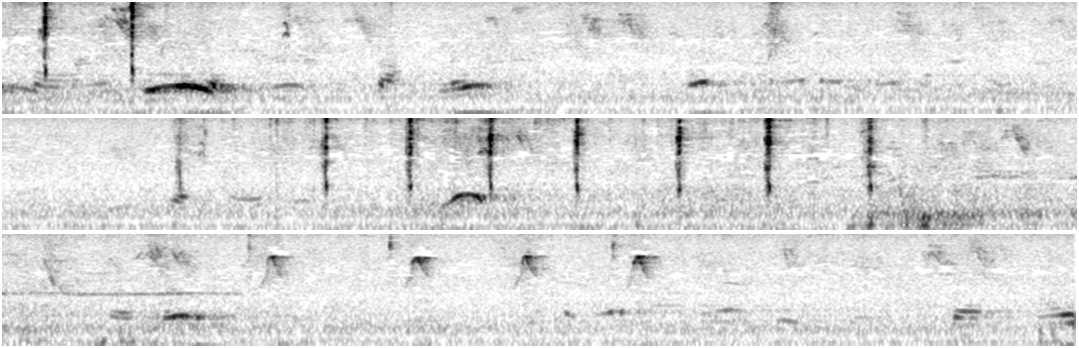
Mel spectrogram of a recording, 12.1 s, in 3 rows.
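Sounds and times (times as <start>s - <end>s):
sharp ticks: 0.0s - 0.6s, 4.7s - 7.4s
faint high bird chirps: 0.0s - 12.0s.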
